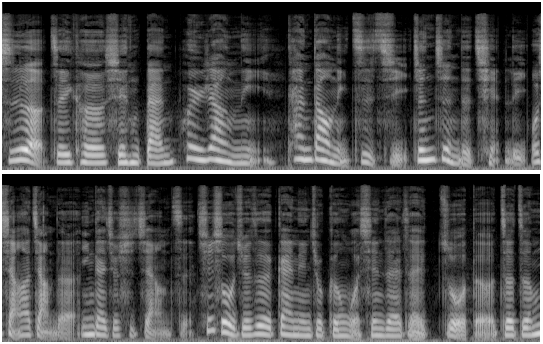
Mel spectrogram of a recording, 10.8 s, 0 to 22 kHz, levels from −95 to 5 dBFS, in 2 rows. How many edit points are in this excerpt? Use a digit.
1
